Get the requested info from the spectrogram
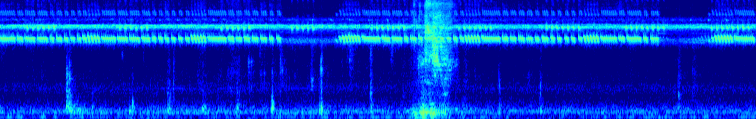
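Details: Night-like chorus of autumn insects, high and continuous, with pulsed trills over a steady ring. Scattered soft knocks and clicks occur, and a brief loud rustling burst interrupts the midpoint before the trilling continues.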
